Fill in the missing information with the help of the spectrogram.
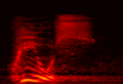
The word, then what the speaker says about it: huios: The word he uses is huios. Now, huios, H-U-I-O-S. It's pronounced H-W-E-E-O-S.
